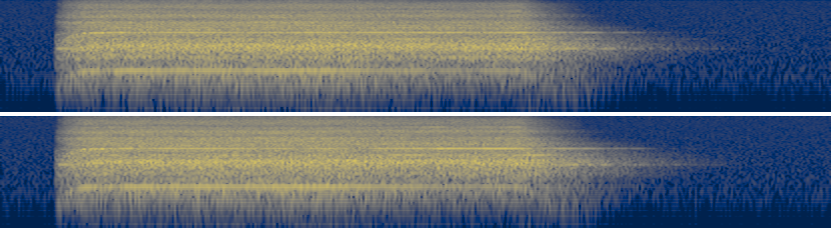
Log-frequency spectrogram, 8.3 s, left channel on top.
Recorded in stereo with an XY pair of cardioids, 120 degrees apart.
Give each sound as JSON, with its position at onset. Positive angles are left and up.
{"t": 0.5, "sound": "a hair dryer", "azimuth_deg": 5, "distance_m": 0.6}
